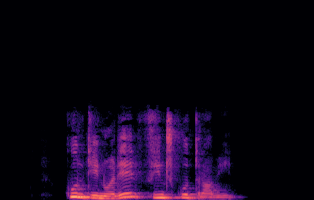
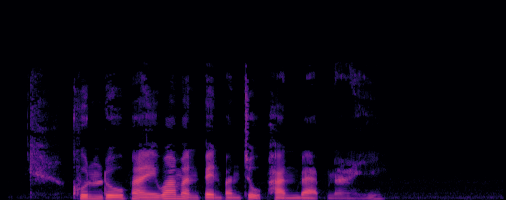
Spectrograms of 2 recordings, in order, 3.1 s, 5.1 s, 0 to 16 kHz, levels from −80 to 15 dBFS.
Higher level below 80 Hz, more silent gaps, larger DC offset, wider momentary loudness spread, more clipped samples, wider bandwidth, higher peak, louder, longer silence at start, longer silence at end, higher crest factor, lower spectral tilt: first, -60 dBFS vs -70 dBFS; neither; neither; about the same, 18 LU vs 19 LU; neither; second, 7.4 kHz vs 11.5 kHz; first, -2 dBFS vs -6 dBFS; first, -16 LUFS vs -27 LUFS; first, 0.7 s vs 0.3 s; second, 0.85 s vs 1.25 s; second, 16 dB vs 24 dB; about the same, -6 dB/octave vs -5.5 dB/octave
